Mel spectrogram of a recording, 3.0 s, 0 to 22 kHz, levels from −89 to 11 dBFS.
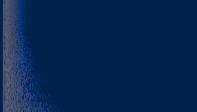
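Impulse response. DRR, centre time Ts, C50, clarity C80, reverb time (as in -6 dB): -3.5 dB, 64 ms, 0.5 dB, 3.5 dB, 1.1 s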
